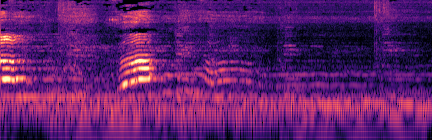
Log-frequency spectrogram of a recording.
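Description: A cappella choir holding a sustained chord under a female soloist's wordless vocalising. Her long high note breaks off just after the start, then a rising slide comes about a second in, followed by a falling phrase.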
